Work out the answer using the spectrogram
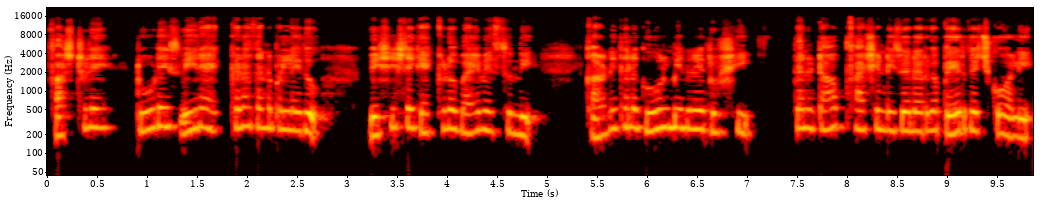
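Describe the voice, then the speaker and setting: A woman storyteller reading an audio story steadily and evenly. Her voice sits a little high but sounds dark and husky. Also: fairly even intonation, normal speed.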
